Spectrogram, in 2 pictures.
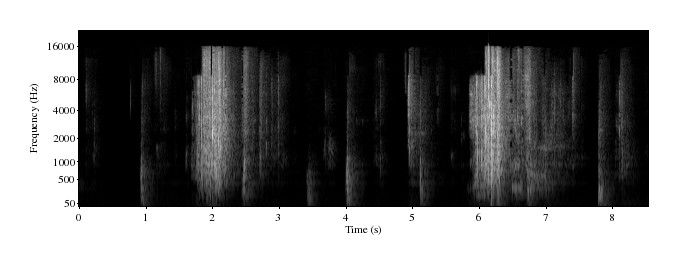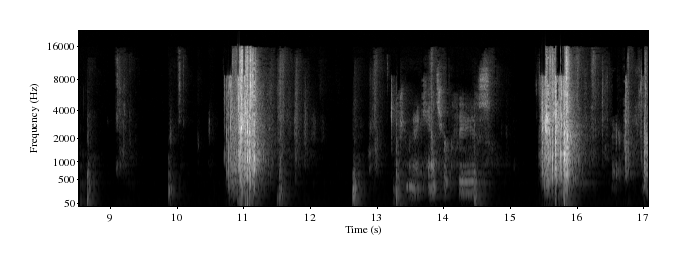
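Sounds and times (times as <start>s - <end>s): cards being shuffled: 1.7s - 3.1s, 5.9s - 7.1s, 10.7s - 12.1s, 15.5s - 17.0s.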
